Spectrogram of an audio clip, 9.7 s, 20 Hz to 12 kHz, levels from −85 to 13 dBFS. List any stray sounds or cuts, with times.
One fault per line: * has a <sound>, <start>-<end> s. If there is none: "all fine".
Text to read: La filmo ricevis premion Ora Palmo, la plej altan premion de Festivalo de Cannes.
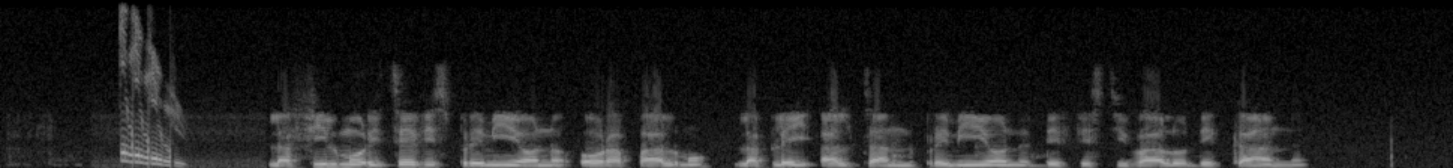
* has a chirp, 0.8-1.3 s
